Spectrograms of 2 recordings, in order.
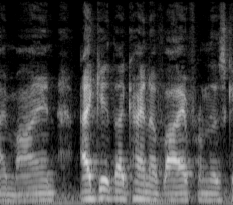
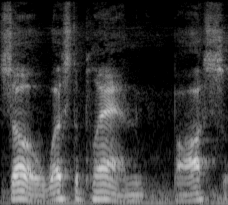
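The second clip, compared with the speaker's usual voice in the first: normal talking voice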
